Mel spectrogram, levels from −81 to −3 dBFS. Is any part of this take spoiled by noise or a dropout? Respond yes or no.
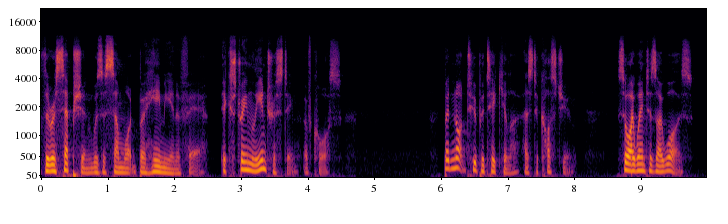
no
